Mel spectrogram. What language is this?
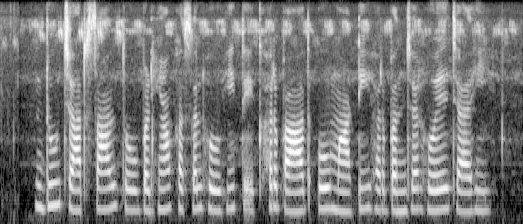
Chhattisgarhi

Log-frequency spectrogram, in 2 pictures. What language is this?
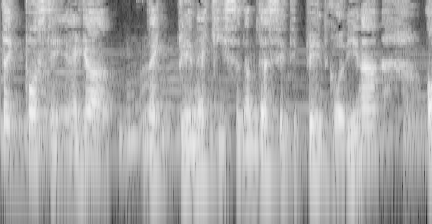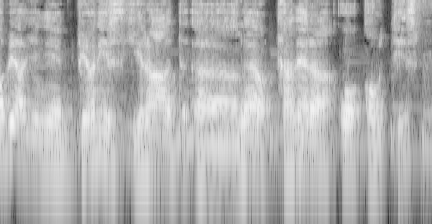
Croatian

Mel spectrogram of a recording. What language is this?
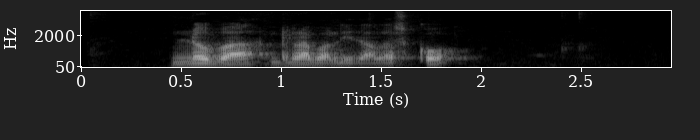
Catalan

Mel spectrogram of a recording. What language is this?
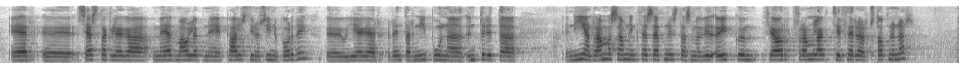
Icelandic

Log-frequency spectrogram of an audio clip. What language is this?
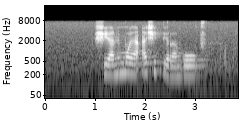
Tsonga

